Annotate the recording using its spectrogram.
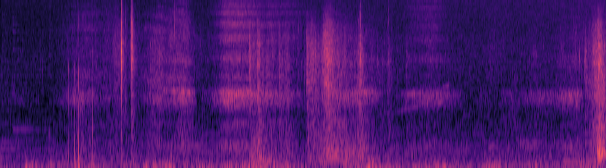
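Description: Camera handling: a few sharp knocks and clicks about a second in, then scraping and rustling as the camera is moved.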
